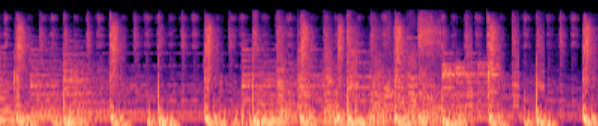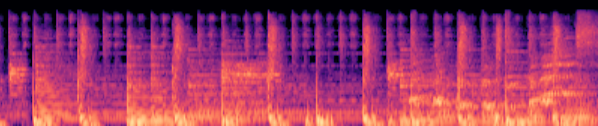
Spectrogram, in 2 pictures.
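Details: Upbeat funk-disco music with a steady beat plays throughout, and no animal sound is heard.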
